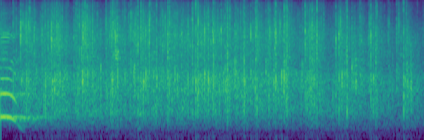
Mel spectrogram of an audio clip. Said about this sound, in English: Every single Sunday since the beginning of this year, we have celebrated a baptism here at Trace. Yes, you can applaud for that.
